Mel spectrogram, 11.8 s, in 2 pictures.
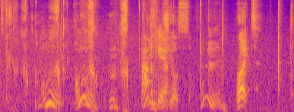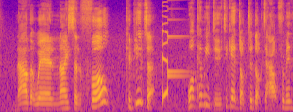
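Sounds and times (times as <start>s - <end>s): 
chewing and biting on cucumber: 0.0s - 4.6s
pleased vocal murmurs: 0.0s - 4.6s
speech: 1.5s - 5.2s, 6.2s - 11.7s.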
